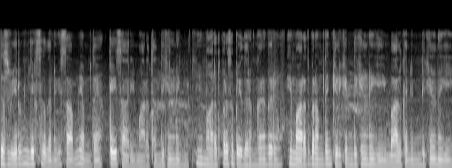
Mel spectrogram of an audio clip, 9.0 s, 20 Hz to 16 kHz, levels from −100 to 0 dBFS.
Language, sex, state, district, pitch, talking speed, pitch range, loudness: Hindi, male, Uttarakhand, Tehri Garhwal, 115 Hz, 185 wpm, 110-125 Hz, -21 LUFS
